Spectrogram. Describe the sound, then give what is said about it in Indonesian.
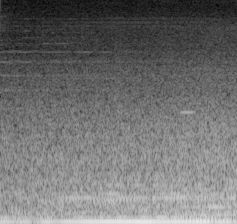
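A car accelerates out of a basement car park, its engine a loud, steady low rumble that swells slightly after the start and holds throughout, with no voices. “Aku langsung memacu mobilku untuk keluar dari basement itu secepat mungkin.”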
